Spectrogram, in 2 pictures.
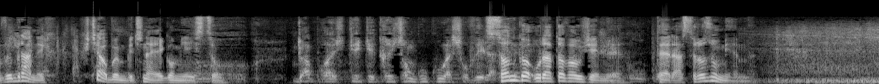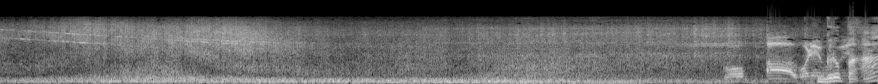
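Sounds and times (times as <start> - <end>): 
speech: 0.0 - 8.2, 16.1 - 17.5
faint high whine: 3.0 - 17.5
airplane engine roar: 7.6 - 17.5.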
